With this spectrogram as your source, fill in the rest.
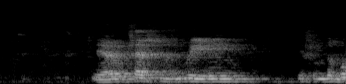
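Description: A man reads aloud, echoing through a large hall.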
